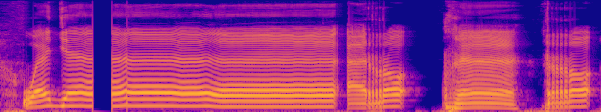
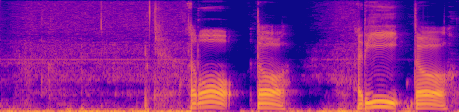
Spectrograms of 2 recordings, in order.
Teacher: Dia punya sifat bergetar, tapi karakter getarannya bukan getaran yang berlebihan sebagaimana kita melafalkan huruf R pada abjad alfabet. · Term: takrir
